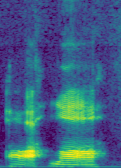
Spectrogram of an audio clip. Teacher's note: It's a rounded vowel. It's not an O sound or an ah sound, kind of ah, law, just like in the word law.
